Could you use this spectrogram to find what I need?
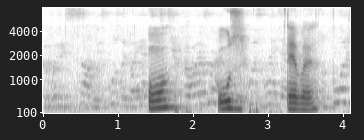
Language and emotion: Russian, neutral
